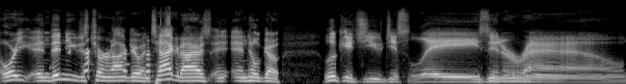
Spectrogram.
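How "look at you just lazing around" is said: lazy, very slow, drawn-out, stretched taunting tone. Retelling what a game character says after you choose antagonize: imitating a game character insulting. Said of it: "And just starts insulting them".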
